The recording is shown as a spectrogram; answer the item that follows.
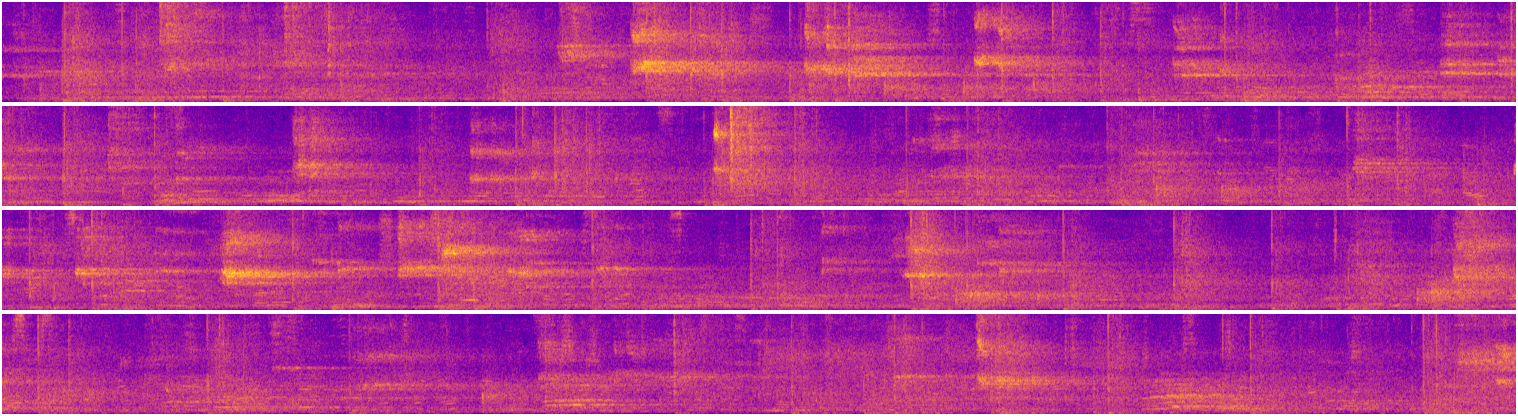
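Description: A basketball being dribbled and bouncing on a gym court during play, with indistinct players' calls and chatter, all echoing in a large sports hall. Sharp short knocks come throughout.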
